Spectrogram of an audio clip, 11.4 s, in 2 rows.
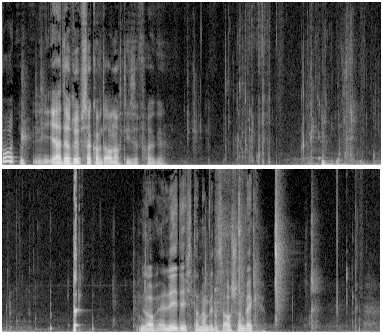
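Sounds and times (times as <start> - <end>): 
speech: 0.0 - 2.6, 7.8 - 9.7
chewing and slurping jelly dessert: 2.7 - 7.2
gulp: 3.4 - 7.1.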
